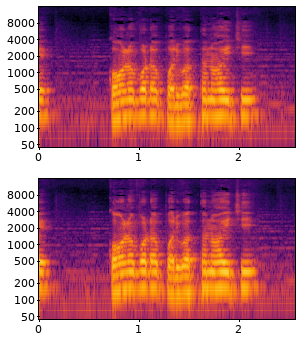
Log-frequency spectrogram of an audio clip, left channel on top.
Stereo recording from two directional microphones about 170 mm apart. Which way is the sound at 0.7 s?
20° right (ahead or behind).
